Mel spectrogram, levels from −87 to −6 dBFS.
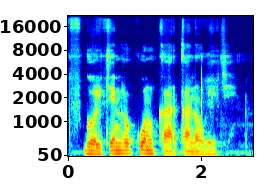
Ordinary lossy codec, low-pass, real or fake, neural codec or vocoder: none; none; fake; codec, 44.1 kHz, 7.8 kbps, DAC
